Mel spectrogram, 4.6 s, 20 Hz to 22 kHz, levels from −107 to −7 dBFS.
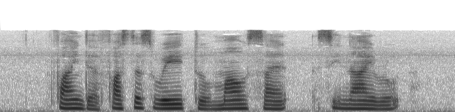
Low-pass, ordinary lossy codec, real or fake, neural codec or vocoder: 7.2 kHz; MP3, 48 kbps; real; none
